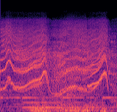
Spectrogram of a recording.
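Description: FPV freestyle quadcopter's brushless motors and propellers whining. The pitch sweeps up and down about three times as the throttle is punched and eased, over background music with steady held low notes.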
